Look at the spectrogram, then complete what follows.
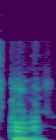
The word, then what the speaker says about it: Coogan: Coogan. Rhymes with Dugan.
